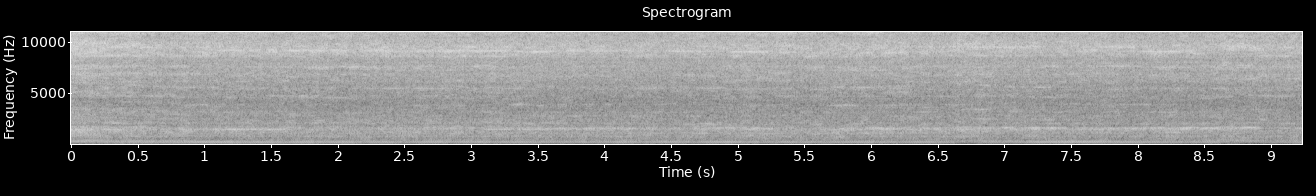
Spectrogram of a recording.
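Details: Vacuum cleaner motor: low droning hum and steady whirring roar like a car engine, rotational vibration; owner suspects the ball bearing in the rotating ring is stuck or has too much friction, maybe from dust. Unconfirmed.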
